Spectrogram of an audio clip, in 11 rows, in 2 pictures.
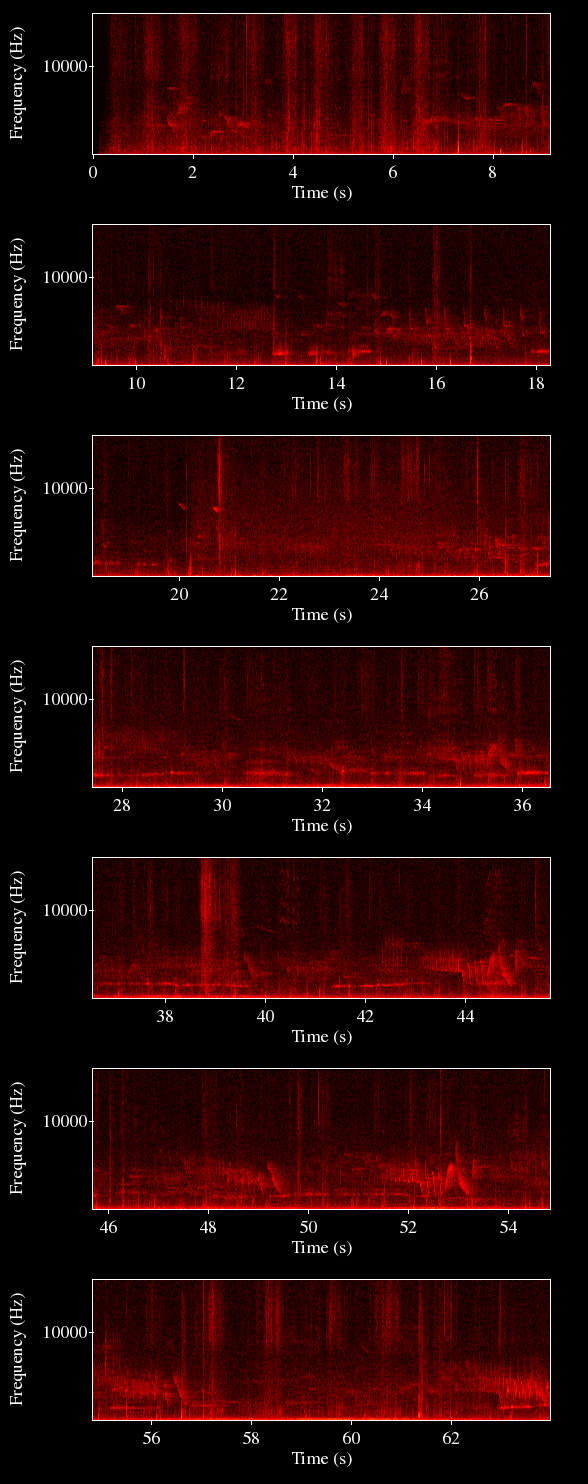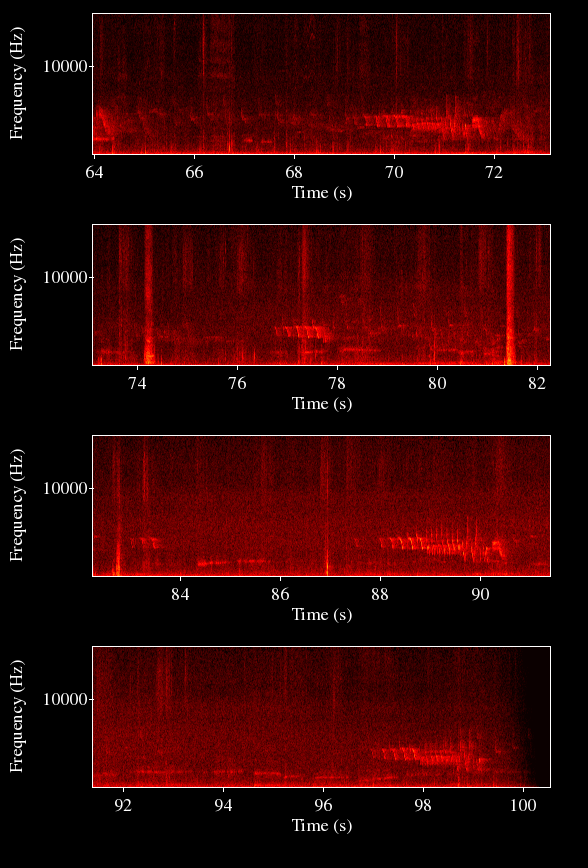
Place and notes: {"title": "am kuesterberg - im wald", "date": "2009-08-08 22:02:00", "description": "Produktion: Deutschlandradio Kultur/Norddeutscher Rundfunk 2009", "latitude": "53.57", "longitude": "10.88", "altitude": "66", "timezone": "Europe/Berlin"}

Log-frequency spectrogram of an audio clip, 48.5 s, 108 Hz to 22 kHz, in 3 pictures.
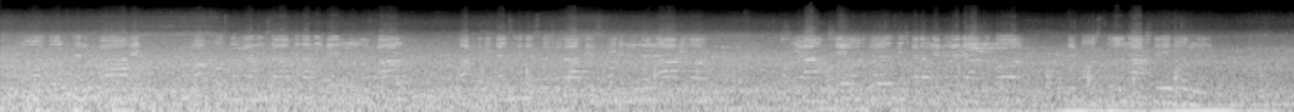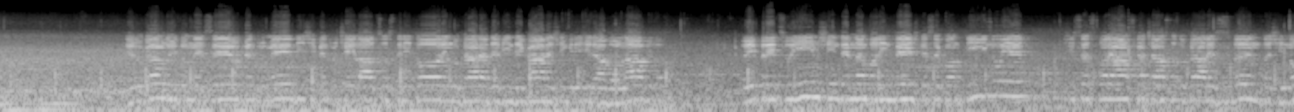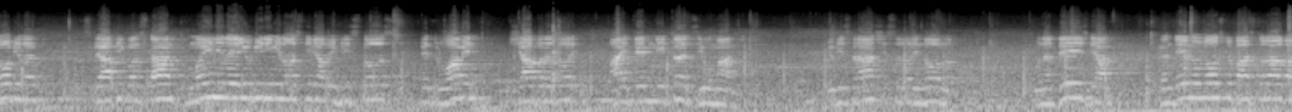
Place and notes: {"title": "Central Area, Cluj-Napoca, Rumänien - Cluj, greek catholic church, sunday prayer", "date": "2012-11-18 11:50:00", "description": "Standing on the street in front of the greek-catholic church on a sunday morning. The sound of the sunday prayer amplified through two slightly distorted outdoor speakers while the traffic passes by on the street.\ninternational city scapes - topographic field recordings and social ambiences", "latitude": "46.77", "longitude": "23.59", "altitude": "344", "timezone": "Europe/Bucharest"}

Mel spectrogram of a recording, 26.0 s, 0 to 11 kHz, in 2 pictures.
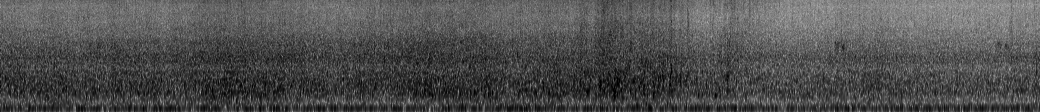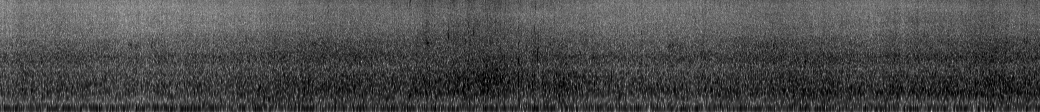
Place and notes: {"title": "花瓶岩, Hsiao Liouciou Island - Waves and tides", "date": "2014-11-02 06:51:00", "description": "Waves and tides, Birds singing\nZoom H2n MS+XY", "latitude": "22.36", "longitude": "120.38", "altitude": "13", "timezone": "Asia/Taipei"}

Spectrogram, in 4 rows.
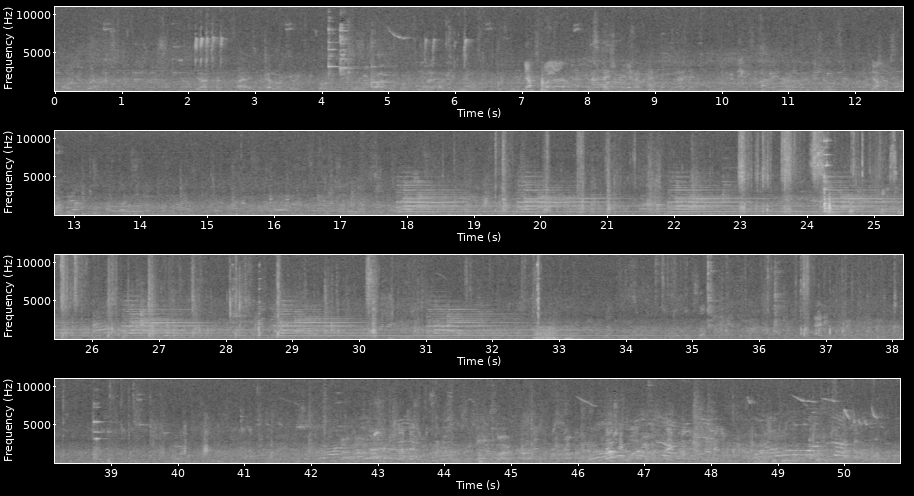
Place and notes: {"title": "Quai de l'Ourthe, Esneux, Belgique - Restaurant by the Ourthe River", "date": "2022-07-18 18:58:00", "description": "Train passing by on the other side, ducks, small birds, people talking and walking on the restaurant's dock, bells at 19.00.\nTech Note : Sony PCM-M10 internal microphones.", "latitude": "50.57", "longitude": "5.58", "altitude": "79", "timezone": "Europe/Brussels"}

